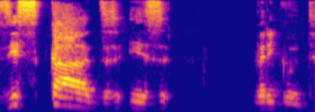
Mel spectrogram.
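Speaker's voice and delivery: put-on, fake French accent. Answering whether teaching a card game in French: put-on French accent. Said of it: "I don't know what accent that was".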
